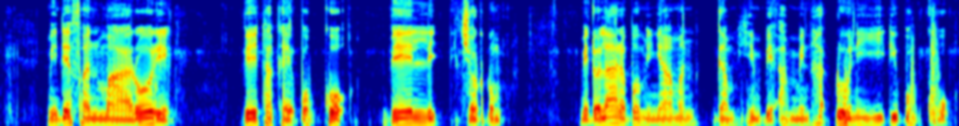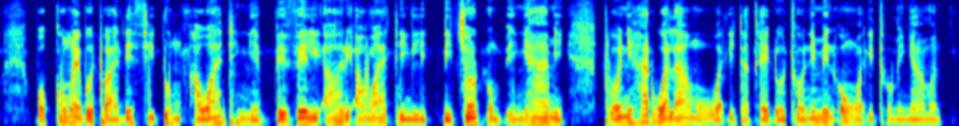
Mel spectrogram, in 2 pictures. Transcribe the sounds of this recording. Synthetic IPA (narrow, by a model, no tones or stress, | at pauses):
midɛfanmaɾoɾi | bɛtakajɓɔkːɔ | bɛliɗːid͡ʒoɾɗumː | iɗɔlaɾabɔmiɲamanɡamhimɓɛʔamːinɦaɗːonijiɗiɓɔkʰːɔɓɔkːɔmajbɔtɔadefiɗumʔawatʰiɲɛbɛveliʔawaɾiʔa̰watiliɗːid͡ʒoɾɗumɓɛɲaːmitʰɔniɦaɾwalamɔwaɗitakajɗɔtʰoniminʔɔ̰nwaɗitʰɔmiɲaman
